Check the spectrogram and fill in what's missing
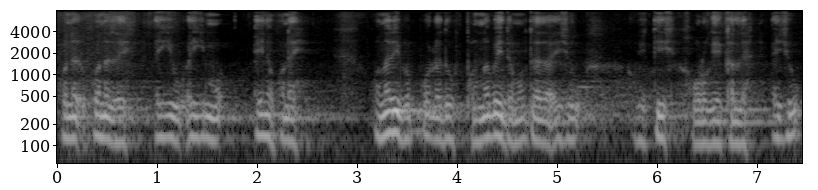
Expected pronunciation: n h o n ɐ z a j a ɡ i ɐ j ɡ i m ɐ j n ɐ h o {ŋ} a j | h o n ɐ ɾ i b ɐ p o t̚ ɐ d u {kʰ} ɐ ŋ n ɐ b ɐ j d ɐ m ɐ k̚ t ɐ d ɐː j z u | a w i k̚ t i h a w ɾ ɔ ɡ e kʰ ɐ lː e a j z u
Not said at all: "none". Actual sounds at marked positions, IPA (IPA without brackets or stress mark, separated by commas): n, pʰ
